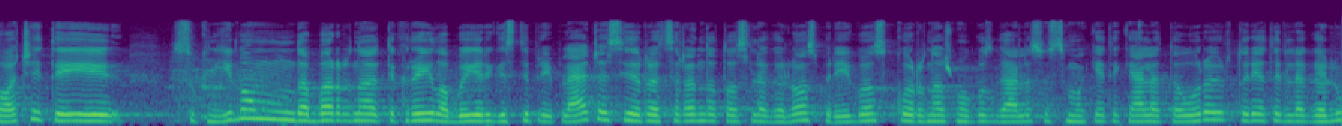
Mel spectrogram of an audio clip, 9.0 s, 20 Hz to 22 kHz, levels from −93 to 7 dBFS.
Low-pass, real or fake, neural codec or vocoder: 10.8 kHz; real; none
